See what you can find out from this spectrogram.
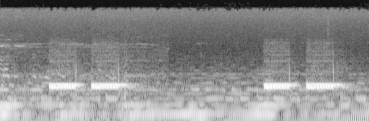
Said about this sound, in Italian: Ascoltiamo la prima traccia. Sta squillando.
